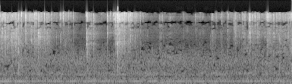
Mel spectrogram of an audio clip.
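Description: A solid cream-colored soap bar with a gold painted coating, held in both hands with long white nails, is scraped and shaved with a metal craft knife so crumbly flakes come off. A continuous dry, crackly scraping with bright hiss runs throughout, over a steady low hum.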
